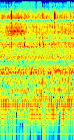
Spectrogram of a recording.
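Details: Toilet tank refilling frequently with no flush: continuous hiss and trickle of water. The flapper seal's top surface is not sealing, so water leaks past it.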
